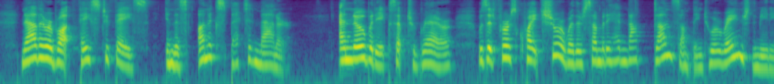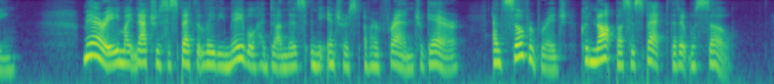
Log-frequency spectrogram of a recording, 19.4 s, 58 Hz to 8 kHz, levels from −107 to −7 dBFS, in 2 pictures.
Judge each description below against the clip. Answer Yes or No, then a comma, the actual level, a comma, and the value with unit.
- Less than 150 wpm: No, average, 175 wpm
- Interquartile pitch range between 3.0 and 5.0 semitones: No, wide, 5.6 semitones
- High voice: Yes, high, 195 Hz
